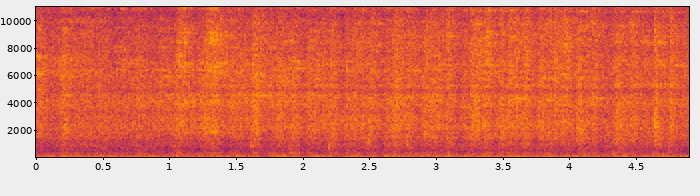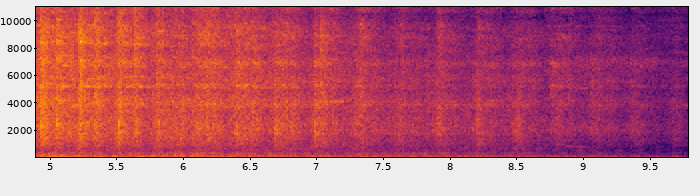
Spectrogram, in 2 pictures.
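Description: A freight train's wagons rolling past, with steel wheels clicking over the rail joints. The sound fades away as the last wagon goes by.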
